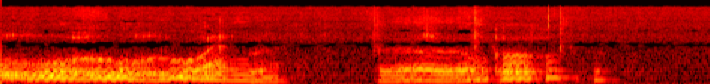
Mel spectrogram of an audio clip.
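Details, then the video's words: A Shiba Inu talking: a rolling, growly moan that slides downward, then a brief pause and a second shorter grumble ending in choppy yips. "Shiba talking"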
